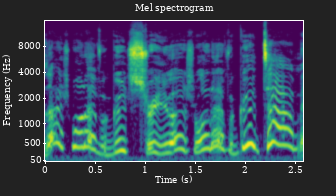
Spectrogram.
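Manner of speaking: very high, strained mock sob; imitated crying. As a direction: whimper it like a broken gamer close to tears. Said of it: "he starts really crying".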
